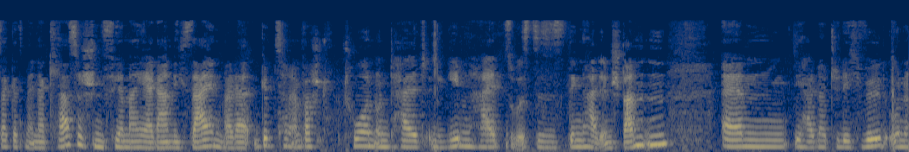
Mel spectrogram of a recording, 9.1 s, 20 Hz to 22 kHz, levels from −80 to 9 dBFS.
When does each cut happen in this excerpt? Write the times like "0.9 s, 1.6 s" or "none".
5.1 s, 7.9 s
